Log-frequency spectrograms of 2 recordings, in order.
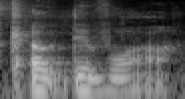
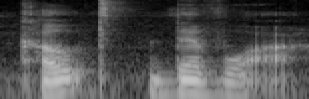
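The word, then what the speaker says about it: Côte d'Ivoire: a fancy pants no no name anymore it's cote d'ivoire i'm locked in i know they changed it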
